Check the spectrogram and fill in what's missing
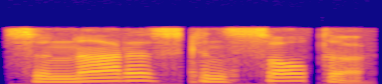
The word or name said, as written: senatus consulta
